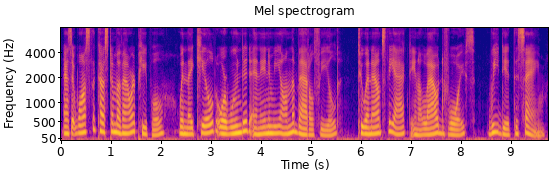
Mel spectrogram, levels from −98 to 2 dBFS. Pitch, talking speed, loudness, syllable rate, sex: 180 Hz, 190 wpm, -16 LUFS, 4.7 syllables/s, female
